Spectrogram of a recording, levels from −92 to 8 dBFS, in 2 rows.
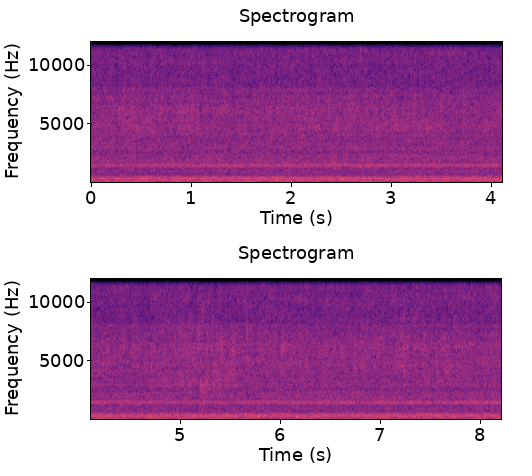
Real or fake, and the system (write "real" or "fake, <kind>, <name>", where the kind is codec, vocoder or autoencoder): fake, vocoder, Vocos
